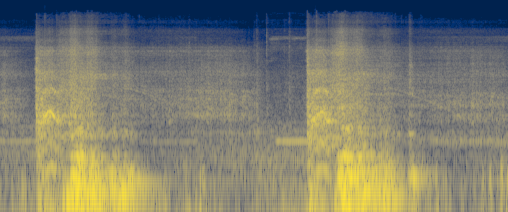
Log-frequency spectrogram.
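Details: Car with a new rear radiator, wideband and fresh spark plugs: two cranking bursts of about two seconds each that never catch. Crank no-start, with the startup portion of the tune suspected.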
